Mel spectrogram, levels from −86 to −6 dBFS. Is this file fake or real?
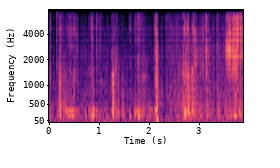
fake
